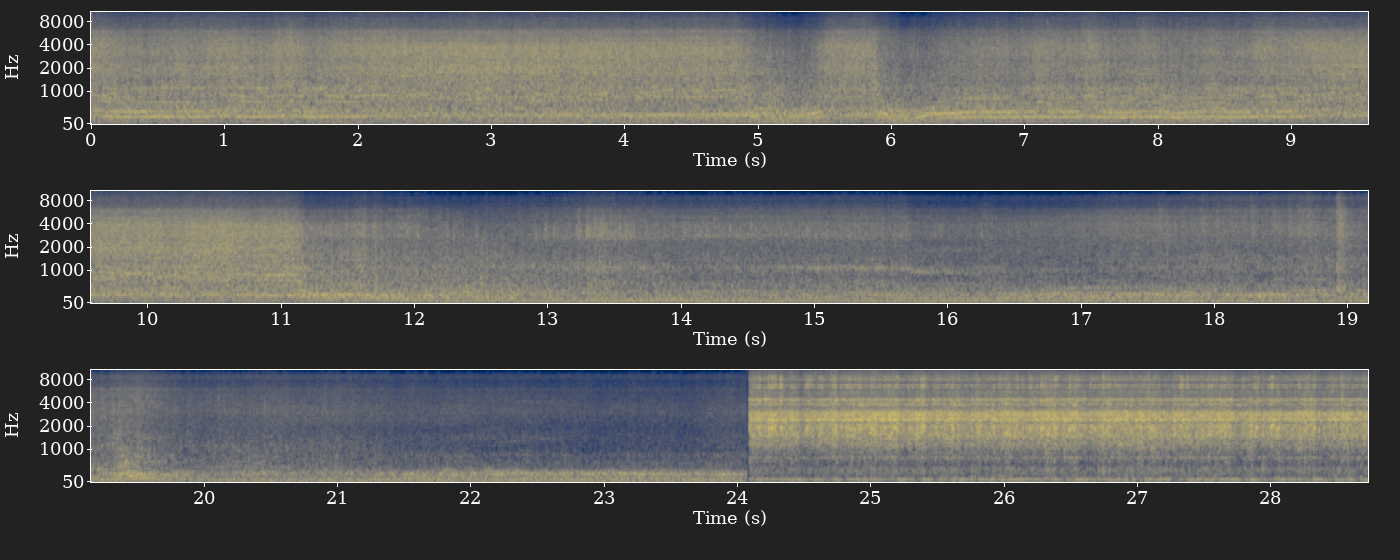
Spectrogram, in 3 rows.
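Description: UMP dirt modified's V8 racing engine heard on board at speed on a dirt oval, its pitch rising and falling as the throttle comes on and off. About 24 seconds in the sound switches abruptly to a lower, steadier engine note heard from inside the cockpit.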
